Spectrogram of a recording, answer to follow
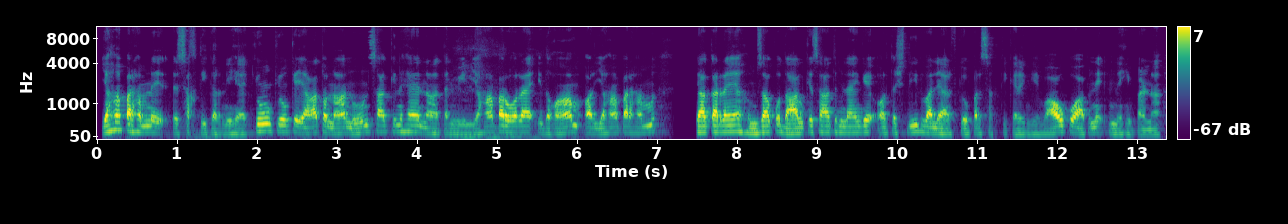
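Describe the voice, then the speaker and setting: A man teaching tajweed. He spells out letters and vowel marks one by one, asks questions and answers them himself, and chants the verses slowly. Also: medium pitch. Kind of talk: step-by-step recitation lesson.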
